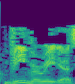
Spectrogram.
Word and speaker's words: Viverito: Break into syllables. – Yeah, it's easy enough. – It is. I mean, you don't have to be a genius. A little Italian helps, but other than that, Viverito.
